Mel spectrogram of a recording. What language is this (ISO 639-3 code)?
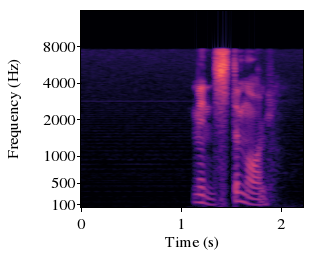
nor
